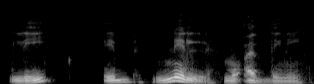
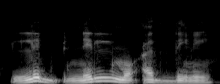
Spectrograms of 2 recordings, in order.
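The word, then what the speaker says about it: لِابْنِ الْمُؤَذِّنِ: to a kasra, hence li ibnil mu'adhini. However, we know ibn has a hamzatul wasl, so you shouldn't pronounce the alif when there's a word joining it prior to it. So libnil mu'adhini, is this bicycle belonging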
